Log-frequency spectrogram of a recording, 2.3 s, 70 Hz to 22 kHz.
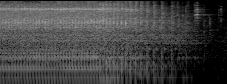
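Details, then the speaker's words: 1970s Honda E400 generator, carburetor just serviced, running briefly without cooling shroud: fast, even engine note holds steady, outputs 130 volts, then cuts out and winds down cleanly; runs smoothly with no misses. "all right let's give this a try 130 volts and the engine sounds good very nice"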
